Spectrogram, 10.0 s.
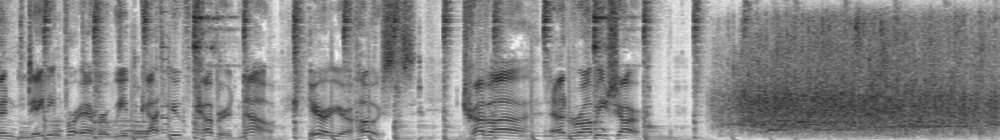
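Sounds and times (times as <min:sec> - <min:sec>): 
speech: 0:00.0 - 0:08.1
audience applause: 0:07.1 - 0:10.0.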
